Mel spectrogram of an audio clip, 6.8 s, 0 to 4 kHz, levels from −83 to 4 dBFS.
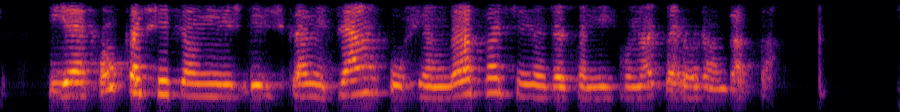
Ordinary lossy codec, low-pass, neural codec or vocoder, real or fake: Opus, 64 kbps; 3.6 kHz; codec, 24 kHz, 0.9 kbps, WavTokenizer, medium music audio release; fake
